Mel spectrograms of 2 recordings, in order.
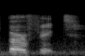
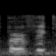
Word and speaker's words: Burfict: Now, Vontaze Burfict, who I kind of, because his last name rhymes with perfect.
